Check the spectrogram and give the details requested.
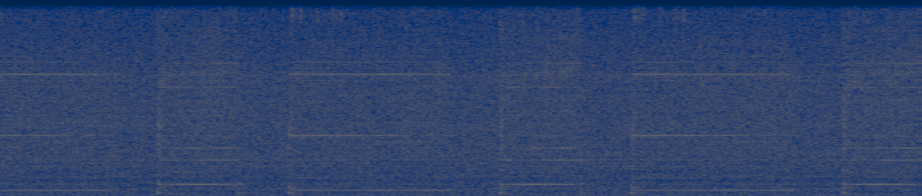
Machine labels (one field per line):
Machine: slide rail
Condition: normal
